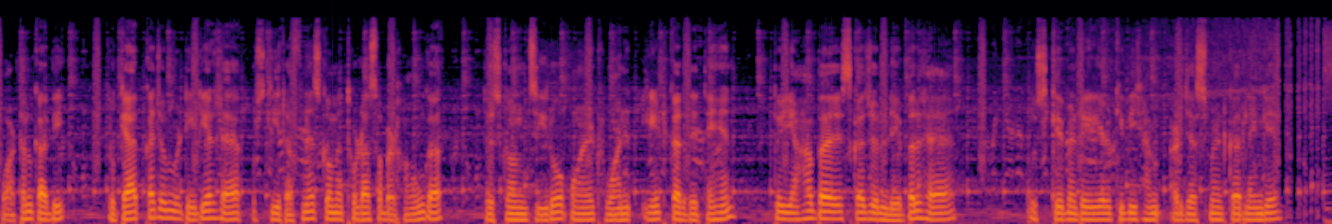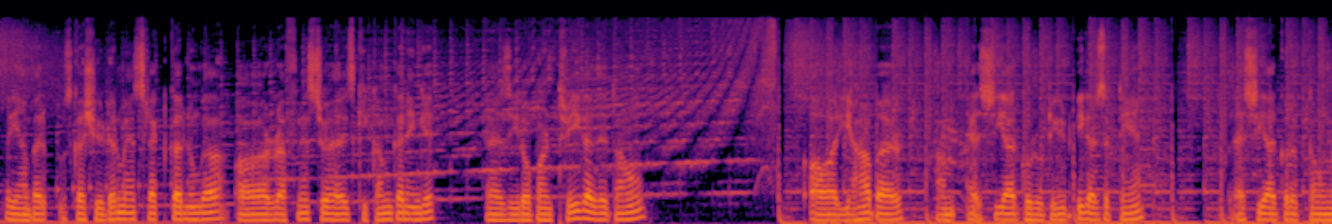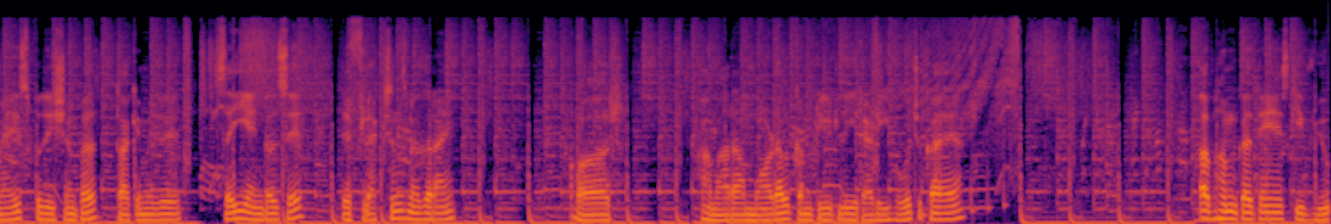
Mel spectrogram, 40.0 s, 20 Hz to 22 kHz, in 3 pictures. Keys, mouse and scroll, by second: 0.1 shift+middle click, 3.1-3.7 scroll up 1, 3.7 middle click, 3.8-5.1 scroll up 1, 4.8-6.2 typing, 6.5 Return, 9.3 middle click, 12.2-13.3 scroll up 1, 13.3 middle click, 19.0 scroll down 1, 19.2 shift+middle click, 27.5 middle click, 28.0 scroll up 1, 28.2 shift+middle click, 28.8 scroll up 1, 28.9 shift+middle click, 29.7 middle click, 30.4 shift+middle click, 31.3 shift+middle click, 32.7 scroll up 1, 33.1 shift+middle click, 35.1 shift+middle click, 35.8-37.4 scroll up 1, 37.4-37.7 scroll down 1, 37.8 shift+middle click, 38.2 scroll down 1, 38.4 shift+middle click.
